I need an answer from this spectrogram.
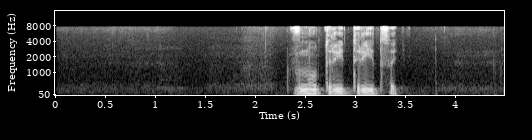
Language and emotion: Russian, neutral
